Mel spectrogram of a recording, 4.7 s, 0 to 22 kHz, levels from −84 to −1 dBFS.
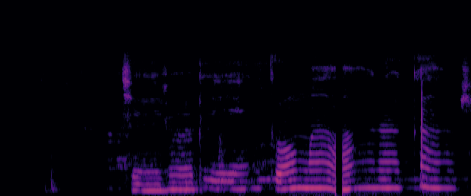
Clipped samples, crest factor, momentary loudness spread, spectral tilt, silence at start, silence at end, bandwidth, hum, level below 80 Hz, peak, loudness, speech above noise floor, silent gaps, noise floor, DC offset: under 0.1%; 24 dB; 7 LU; -5.5 dB/octave; 0.5 s; 0 s; 7.6 kHz; none; -80 dBFS; -26 dBFS; -49 LUFS; 31 dB; none; -79 dBFS; under 0.1%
